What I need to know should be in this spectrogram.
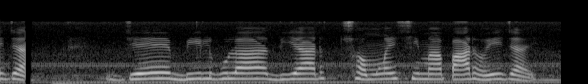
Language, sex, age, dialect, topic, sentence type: Bengali, female, 25-30, Jharkhandi, banking, statement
